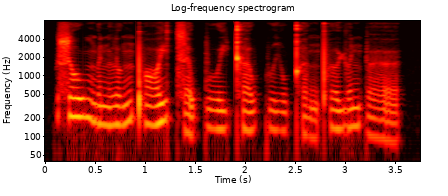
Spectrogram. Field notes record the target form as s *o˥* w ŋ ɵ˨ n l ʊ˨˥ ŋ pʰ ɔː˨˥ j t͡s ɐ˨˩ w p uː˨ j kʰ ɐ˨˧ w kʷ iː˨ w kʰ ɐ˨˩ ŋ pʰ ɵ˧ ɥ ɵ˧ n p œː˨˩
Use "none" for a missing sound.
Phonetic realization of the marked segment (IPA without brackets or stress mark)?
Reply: o˥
